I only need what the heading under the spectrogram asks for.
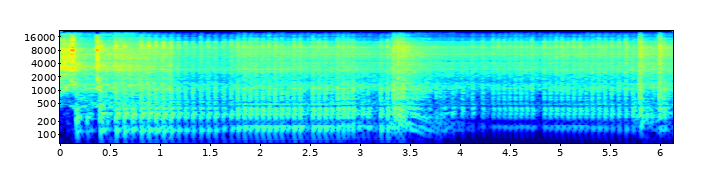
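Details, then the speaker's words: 4-stroke dirt bike carburetor during fuel screw tuning: revs stumble and sag when throttle opens, idle hangs before settling; still bogging, a lean pilot circuit. "So, when I was revving it up, it was still bogging."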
